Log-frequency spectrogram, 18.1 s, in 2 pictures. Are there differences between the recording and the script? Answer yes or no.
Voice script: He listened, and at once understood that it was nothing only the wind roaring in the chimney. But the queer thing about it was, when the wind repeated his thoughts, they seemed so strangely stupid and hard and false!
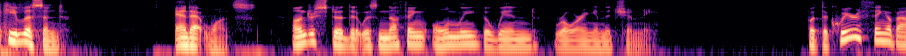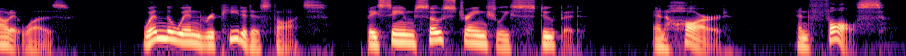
no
